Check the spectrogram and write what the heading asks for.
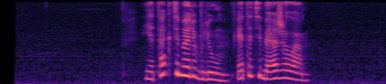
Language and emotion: Russian, positive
